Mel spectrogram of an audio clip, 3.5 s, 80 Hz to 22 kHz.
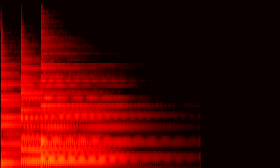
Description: Am#5 chord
